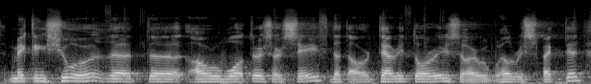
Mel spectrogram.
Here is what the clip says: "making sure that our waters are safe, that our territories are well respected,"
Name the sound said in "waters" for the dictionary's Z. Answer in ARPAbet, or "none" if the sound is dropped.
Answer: S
